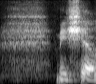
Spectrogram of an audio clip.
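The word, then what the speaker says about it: Míchel: With this budget, probably means how good of a manager Michel is. Is that the way to pronounce it?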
